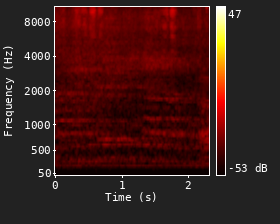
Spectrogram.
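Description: Faint scratching of a pen writing on a paper sheet on a clipboard, over a low steady hum.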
